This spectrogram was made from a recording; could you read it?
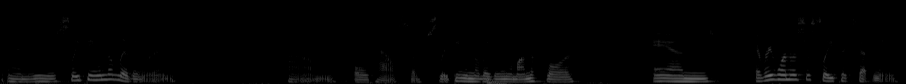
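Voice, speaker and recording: A woman in her mid sixties with a very low-pitched voice, speaking as a podcast panelist. She tells her stories in a casual, conversational way. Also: warm tone. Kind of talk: casual personal storytelling.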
